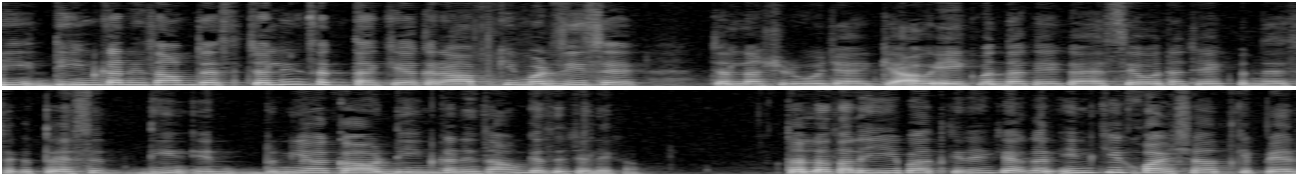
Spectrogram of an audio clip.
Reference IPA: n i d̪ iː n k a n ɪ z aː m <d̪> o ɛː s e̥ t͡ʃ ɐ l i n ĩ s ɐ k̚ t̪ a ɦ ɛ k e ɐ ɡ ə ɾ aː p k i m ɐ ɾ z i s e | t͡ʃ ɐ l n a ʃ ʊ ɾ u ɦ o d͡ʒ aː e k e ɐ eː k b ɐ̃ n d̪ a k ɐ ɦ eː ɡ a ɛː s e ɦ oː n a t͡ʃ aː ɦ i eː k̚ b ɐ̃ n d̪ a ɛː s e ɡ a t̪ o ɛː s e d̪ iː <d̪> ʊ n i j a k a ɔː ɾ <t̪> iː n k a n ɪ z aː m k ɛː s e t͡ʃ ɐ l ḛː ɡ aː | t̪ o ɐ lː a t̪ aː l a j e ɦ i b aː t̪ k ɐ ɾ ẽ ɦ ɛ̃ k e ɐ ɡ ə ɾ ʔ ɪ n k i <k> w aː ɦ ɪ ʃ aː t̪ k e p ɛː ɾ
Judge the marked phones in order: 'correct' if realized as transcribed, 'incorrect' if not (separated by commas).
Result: incorrect, correct, incorrect, incorrect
